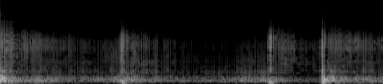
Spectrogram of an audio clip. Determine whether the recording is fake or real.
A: fake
